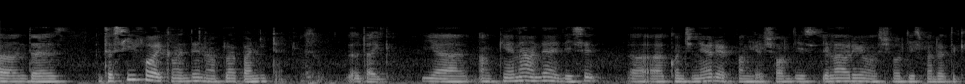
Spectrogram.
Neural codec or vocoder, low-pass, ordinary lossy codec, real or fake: none; 7.2 kHz; MP3, 24 kbps; real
